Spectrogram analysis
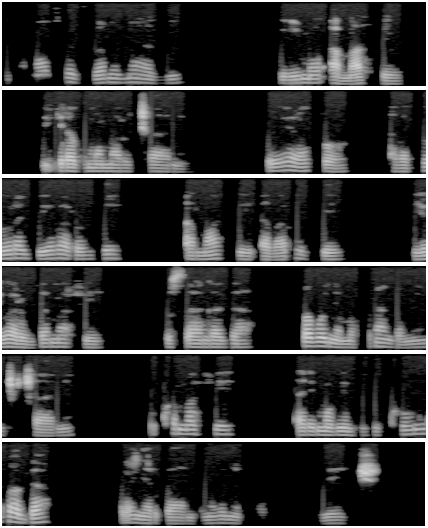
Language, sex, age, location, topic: Kinyarwanda, female, 36-49, Musanze, agriculture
